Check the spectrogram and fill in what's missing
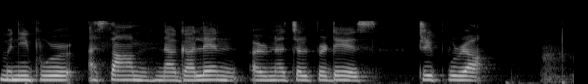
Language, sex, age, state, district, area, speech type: Manipuri, female, 18-30, Manipur, Bishnupur, rural, spontaneous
